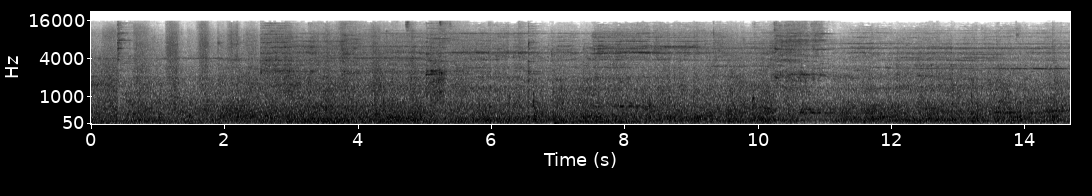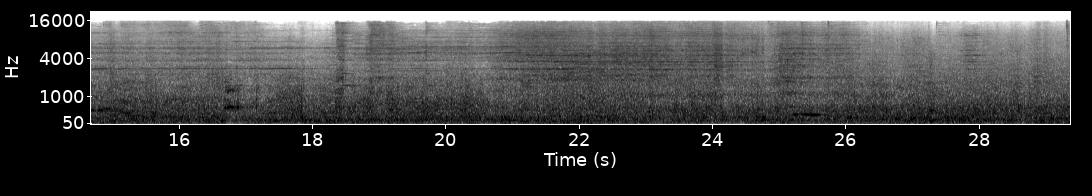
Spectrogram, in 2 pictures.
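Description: Freight train of autorack cars rolling past close by: a steady rumble and rattle of steel wheels on the rail, with clicks over the rail joints and high-pitched wheel squeal that comes and goes.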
